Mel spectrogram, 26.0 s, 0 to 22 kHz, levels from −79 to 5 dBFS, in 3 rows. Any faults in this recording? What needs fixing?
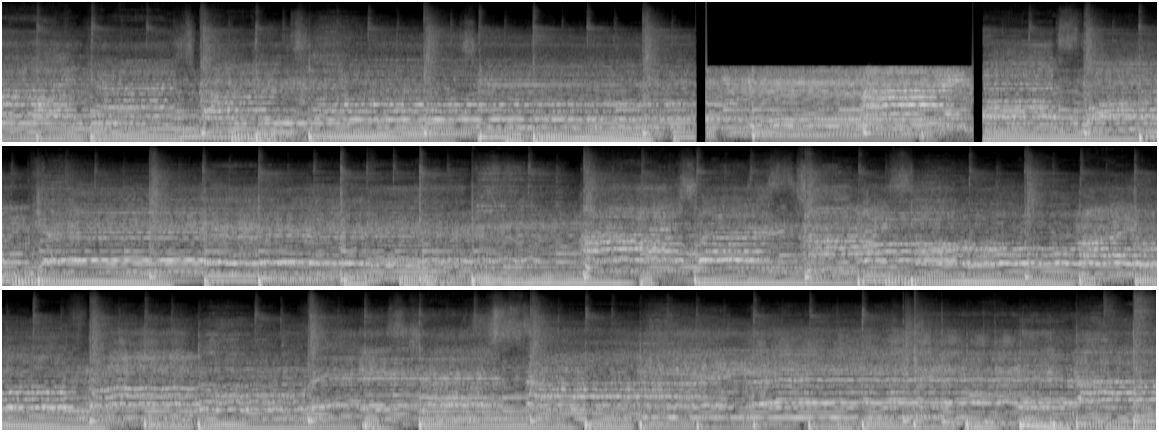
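From 5.20 s to 7.36 s the sound turns dull and boxy, with nothing above 3.8 kHz, after a brief 80 ms gap. The level also shifts by roughly 5 dB, and a faint new background noise appears. This is likely an input switched to a poorer device mid-recording. To prevent it, lock the recording input to a single device and disable automatic switching to headsets or call profiles.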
